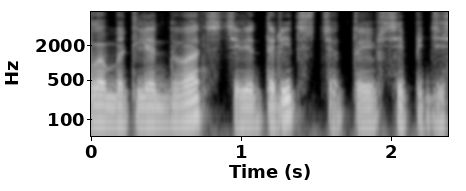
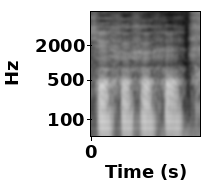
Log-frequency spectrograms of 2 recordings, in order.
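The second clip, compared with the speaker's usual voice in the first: weak, joking he-he laugh; thin attempt at laughter; forced chuckle. A narrator's reading. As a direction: force out a small nervous chuckle. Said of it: "попробовал пошутить".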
